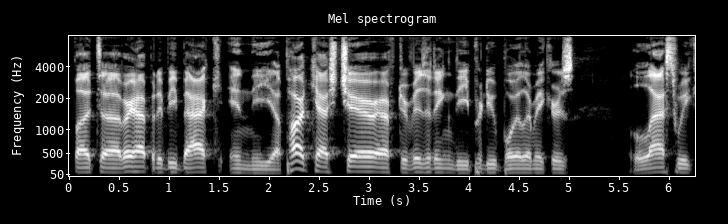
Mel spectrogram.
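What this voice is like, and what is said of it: Scratchy voice from a cold. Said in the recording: “I've got a bit of a cold, so please excuse my scratchy voice”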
